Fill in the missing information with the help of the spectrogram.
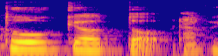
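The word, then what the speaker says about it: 東京都: 수도를 슈도라고 읽습니다. 여기 동경도가 보이는데요. 도쿄도라고 읽습니다.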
